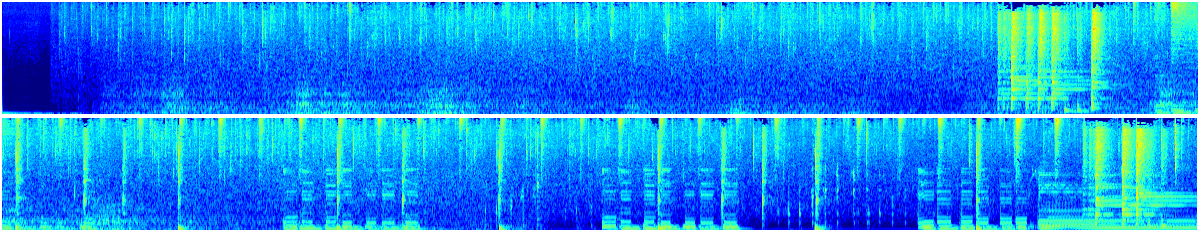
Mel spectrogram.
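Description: Heavy rain pours down in a steady, dense hiss, with low rumbling underneath. About halfway through, music with strong bass and tonal instruments comes in over the rain.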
